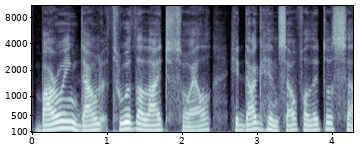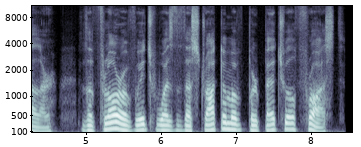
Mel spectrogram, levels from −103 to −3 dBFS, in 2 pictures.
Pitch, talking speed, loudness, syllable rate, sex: 135 Hz, 155 wpm, -16 LUFS, 3.8 syllables/s, male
